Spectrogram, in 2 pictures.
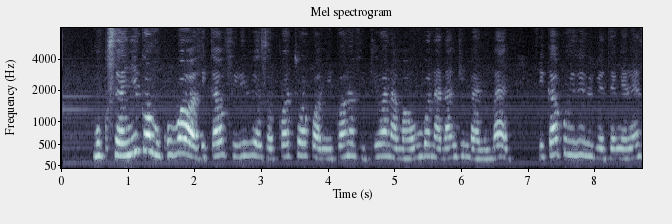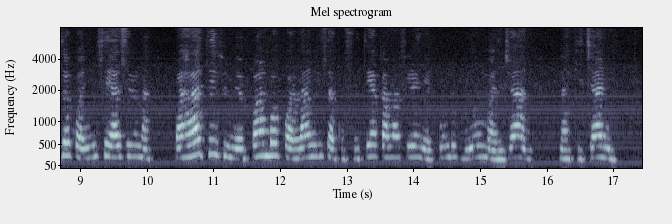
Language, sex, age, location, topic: Swahili, male, 25-35, Nairobi, finance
